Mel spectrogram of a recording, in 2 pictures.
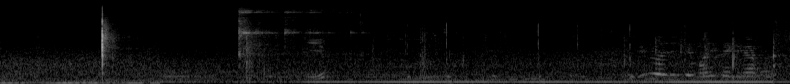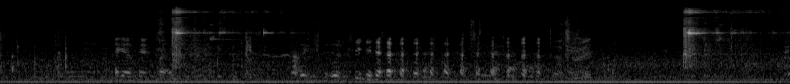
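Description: A flying disc clanks into a basket's metal chains.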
